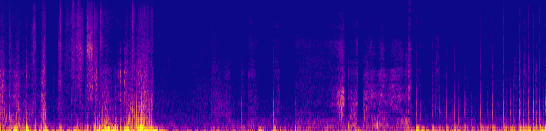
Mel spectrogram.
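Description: A small white padded faux-leather watch pillow, soft, stuffed and not hollow, is held upright in front of the mic and tapped and scratched with long white nails and fingertips. Dense, scratchy rubbing and dull muffled taps fill the first three seconds, then drop to quieter, scattered soft taps and light scratches that build back up toward the end.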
